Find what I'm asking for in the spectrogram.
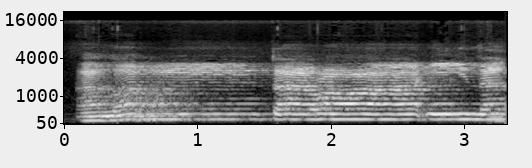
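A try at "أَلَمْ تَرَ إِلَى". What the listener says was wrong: Rohnya pendek.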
